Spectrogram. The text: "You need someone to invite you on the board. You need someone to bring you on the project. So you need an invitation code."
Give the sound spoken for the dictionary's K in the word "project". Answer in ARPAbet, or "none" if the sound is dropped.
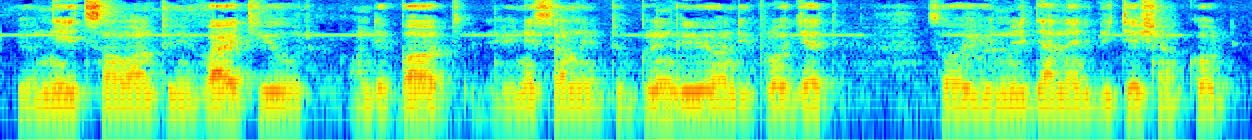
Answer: none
